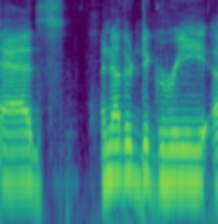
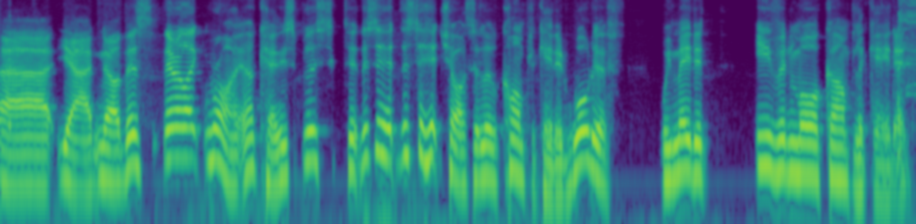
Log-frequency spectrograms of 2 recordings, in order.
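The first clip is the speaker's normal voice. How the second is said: put-on English accent voice; 2 semitones higher than usual. Mocking game designers for complicating a hit chart, english designer voice. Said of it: "I love your English designer voice".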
